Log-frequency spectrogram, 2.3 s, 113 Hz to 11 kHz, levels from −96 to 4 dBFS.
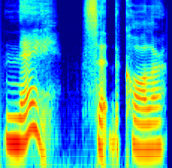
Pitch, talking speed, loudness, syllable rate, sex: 225 Hz, 105 wpm, -16 LUFS, 2.7 syllables/s, female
